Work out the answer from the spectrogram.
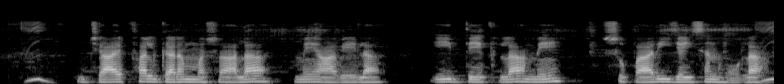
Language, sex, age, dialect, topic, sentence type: Bhojpuri, male, 25-30, Northern, agriculture, statement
